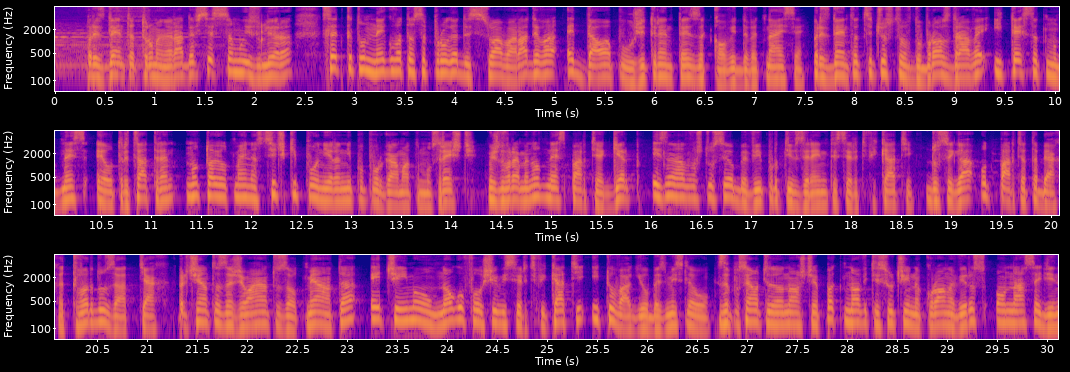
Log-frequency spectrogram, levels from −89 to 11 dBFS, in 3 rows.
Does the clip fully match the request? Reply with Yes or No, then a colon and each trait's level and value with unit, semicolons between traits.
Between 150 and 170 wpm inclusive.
Yes: fast, 165 wpm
